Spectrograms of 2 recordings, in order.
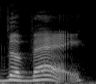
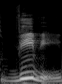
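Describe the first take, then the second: First: It is pronounced the way it is spelled. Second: It is pronounced like Vivi, unlike its spelling. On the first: The speaker calls it wrong. "I was saying Vevay because it's spelled V E V A Y" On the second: The speaker calls it right. "but it's pronounced Vivi because it's Swiss"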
